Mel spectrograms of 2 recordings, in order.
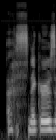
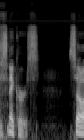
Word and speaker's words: Snickers: had a horse name Snicker so that's pretty cool um let's see and they also said they learned the word Snickers rhymes with nickers so that's called that's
